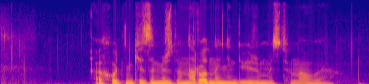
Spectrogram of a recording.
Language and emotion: Russian, neutral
